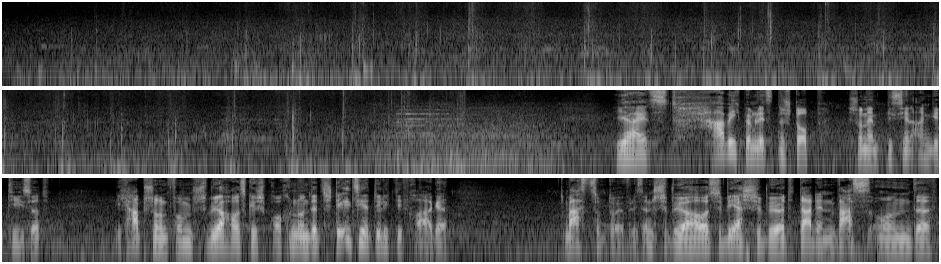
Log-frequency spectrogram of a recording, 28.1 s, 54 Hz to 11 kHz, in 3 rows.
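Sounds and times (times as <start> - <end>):
footsteps walking through town streets: 0.6 - 14.0
speech: 15.6 - 23.5, 24.4 - 28.1.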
